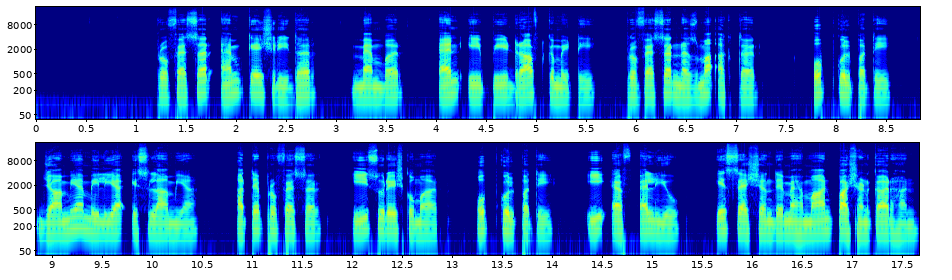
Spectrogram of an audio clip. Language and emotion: Punjabi, neutral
